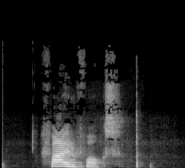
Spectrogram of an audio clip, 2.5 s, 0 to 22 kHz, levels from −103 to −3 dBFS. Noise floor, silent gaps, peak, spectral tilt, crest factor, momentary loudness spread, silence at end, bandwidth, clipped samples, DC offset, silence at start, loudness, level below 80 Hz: -60 dBFS; none; -2 dBFS; -2.5 dB/octave; 22 dB; 17 LU; 0.9 s; 15.5 kHz; under 0.1%; under 0.1%; 0.55 s; -19 LUFS; -78 dBFS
